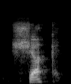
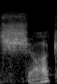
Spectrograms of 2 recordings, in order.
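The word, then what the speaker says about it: Shough: Is that shuck? It's sh h o u g h. It's pronounced weird. It's not pronounced in a way that you would think it would be.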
